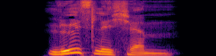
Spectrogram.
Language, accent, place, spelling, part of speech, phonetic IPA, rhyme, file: German, Germany, Berlin, löslichem, adjective, [ˈløːslɪçm̩], -øːslɪçm̩, De-löslichem.ogg
- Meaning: strong dative masculine/neuter singular of löslich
